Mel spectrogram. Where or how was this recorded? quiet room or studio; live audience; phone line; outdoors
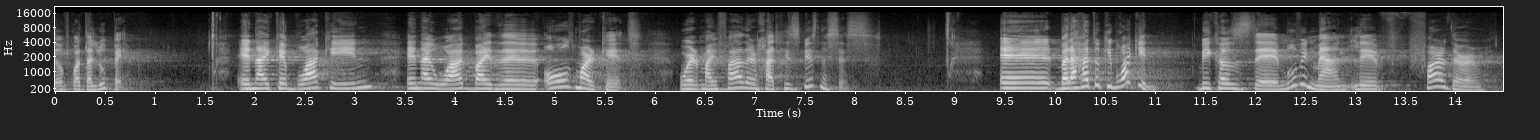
live audience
